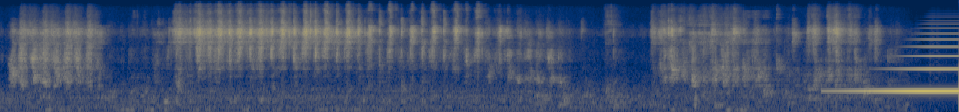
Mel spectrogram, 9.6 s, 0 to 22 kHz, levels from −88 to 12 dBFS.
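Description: From 8.21 s to the end at 9.59 s, a loudspeaker feedback squeal rises at 661 Hz. The microphone picks up its own loudspeaker until the loop gain passes one. The single tone swells over about a second to roughly 15 dB above the sound, unlike a steady interference hum.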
